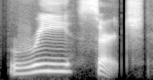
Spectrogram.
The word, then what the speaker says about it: research: The stress is on the first syllable, research.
